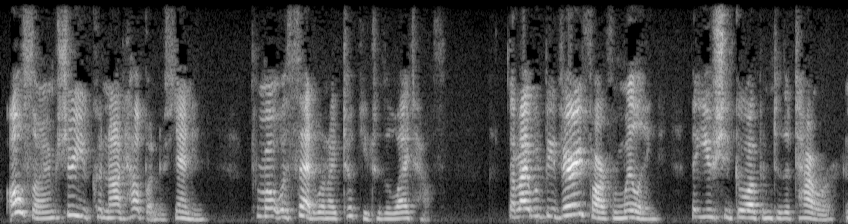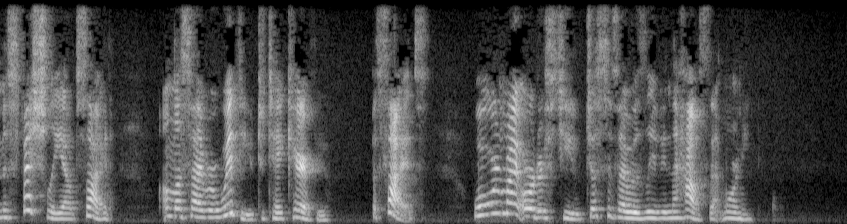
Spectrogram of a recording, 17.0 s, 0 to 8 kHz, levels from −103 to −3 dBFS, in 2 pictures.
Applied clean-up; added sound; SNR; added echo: none; none; none; none.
